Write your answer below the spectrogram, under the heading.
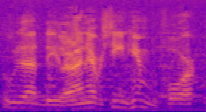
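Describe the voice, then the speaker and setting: A man's voice: fairly high pitch, a little fast, music in the background, close to an everyday voice. An American man playing a good-natured, hapless cowboy sidekick in an old-time radio western, with a folksy, hesitant rural drawl on a vintage recording. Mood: wary.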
